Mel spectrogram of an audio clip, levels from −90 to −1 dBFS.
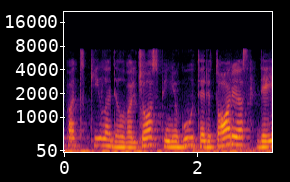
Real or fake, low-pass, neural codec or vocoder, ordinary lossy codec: real; 7.2 kHz; none; AAC, 32 kbps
